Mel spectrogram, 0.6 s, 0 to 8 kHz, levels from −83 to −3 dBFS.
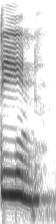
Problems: none marked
